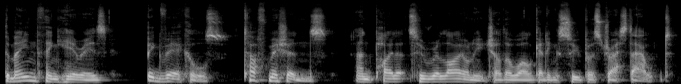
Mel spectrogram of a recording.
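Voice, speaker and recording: A man's voice: medium pitch, animated, normal speed. A man acting as compere, delivering scripted programme notes as a podcast host.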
